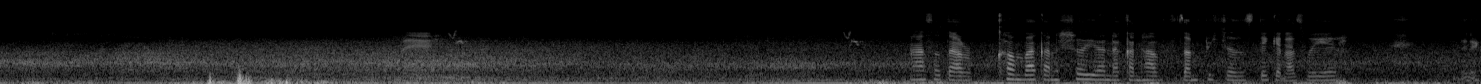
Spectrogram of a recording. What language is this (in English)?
English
